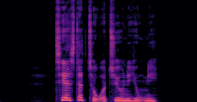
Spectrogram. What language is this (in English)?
Danish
